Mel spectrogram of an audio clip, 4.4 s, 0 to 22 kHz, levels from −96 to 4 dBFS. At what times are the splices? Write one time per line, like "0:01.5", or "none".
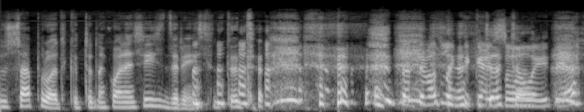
none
